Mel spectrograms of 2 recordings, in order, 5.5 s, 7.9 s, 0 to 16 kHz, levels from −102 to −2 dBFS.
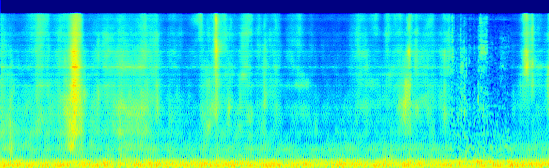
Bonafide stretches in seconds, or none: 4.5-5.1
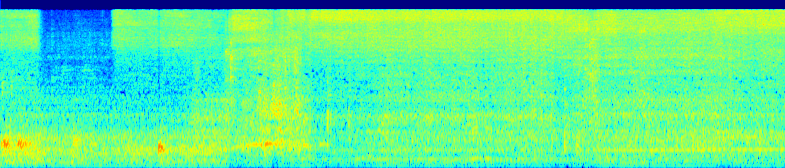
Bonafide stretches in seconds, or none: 0.0-7.9

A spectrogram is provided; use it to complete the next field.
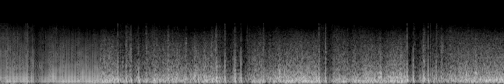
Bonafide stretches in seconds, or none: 1.0-5.0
